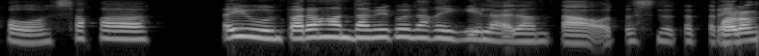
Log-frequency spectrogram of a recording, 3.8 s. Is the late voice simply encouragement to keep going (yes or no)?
no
